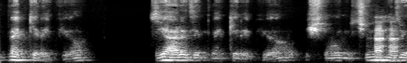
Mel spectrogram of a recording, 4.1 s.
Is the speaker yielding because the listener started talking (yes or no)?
no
